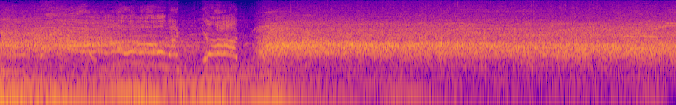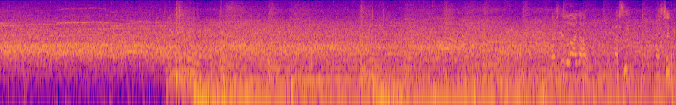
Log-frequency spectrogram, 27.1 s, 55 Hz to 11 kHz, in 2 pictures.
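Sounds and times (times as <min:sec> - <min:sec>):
audience cheering and screaming: 0:00.0 - 0:27.0
music with deep bass: 0:16.9 - 0:27.0.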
